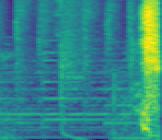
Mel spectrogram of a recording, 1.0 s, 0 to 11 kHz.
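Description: A sudden, close sneeze bursts out at the very end of a quiet moment, loud and breathy. A faint musical background from a Danganronpa V3 game stream plays beneath it.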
